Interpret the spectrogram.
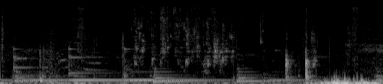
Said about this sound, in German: So, jetzt mache ich noch unten Wasser rein. neues Wasser, um genau zu sein.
